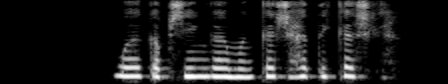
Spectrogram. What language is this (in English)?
Cajatambo North Lima Quechua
